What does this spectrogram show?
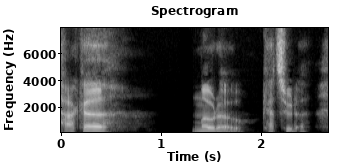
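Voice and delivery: very slow and drawn out. Rally commentator names a driver, saying it very slow. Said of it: "I had to say it really, really slow".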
